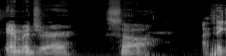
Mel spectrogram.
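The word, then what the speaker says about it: Imgur: also that masking up because I've always been pronouncing it as M ger apparently its imager so I think it's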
